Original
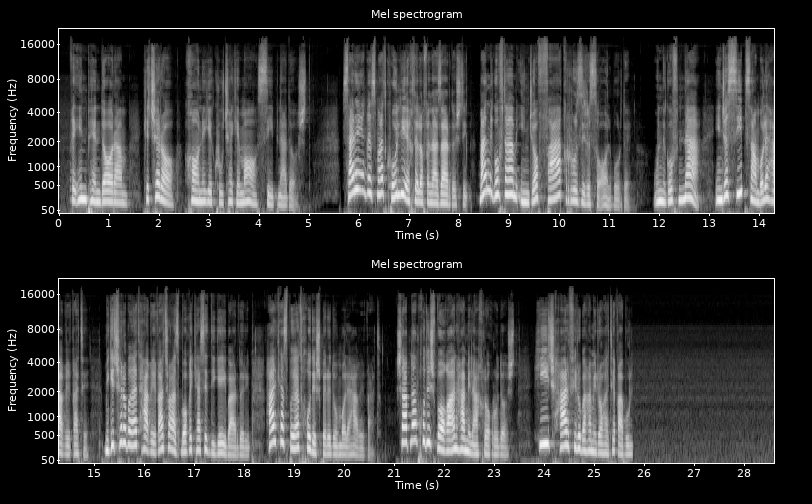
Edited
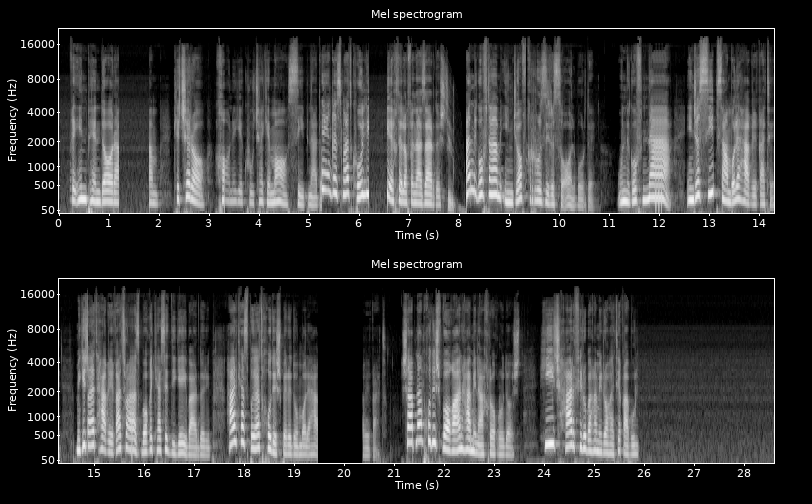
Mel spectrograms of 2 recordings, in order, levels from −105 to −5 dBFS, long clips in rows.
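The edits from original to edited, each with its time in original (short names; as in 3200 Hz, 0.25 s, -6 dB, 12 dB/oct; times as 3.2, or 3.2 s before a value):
1.2 insert room tone 0.61 s
2.7–3.66 fade in, from -22.5 dB
4.65–5.95 cut
6.89 insert room tone 0.37 s
7.98 tape stop 0.49 s
9.66–10.06 cut
12.62 stutter 0.03 s, 6 plays
15.45–15.73 cut
16.57 stutter 0.03 s, 3 plays
20.27 insert silence 0.90 s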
